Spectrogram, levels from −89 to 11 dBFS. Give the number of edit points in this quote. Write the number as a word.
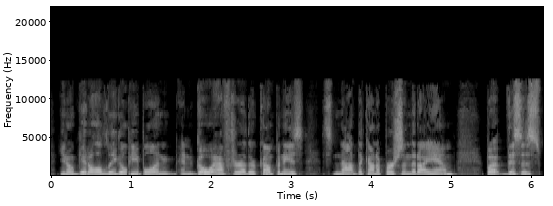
three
